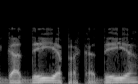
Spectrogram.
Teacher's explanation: Uma consoante surda, tipo K, T, P, vira sonora. G, D, B, por causa dos sons vizinhos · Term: sonorização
